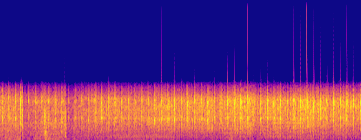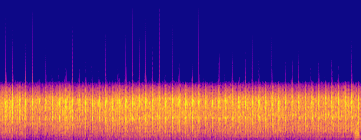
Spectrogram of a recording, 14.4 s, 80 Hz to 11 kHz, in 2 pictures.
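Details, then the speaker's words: 1999 VW Golf TDI diesel idling out of gear: light sharp ticking about two to three times a second from one slightly noisy tappet. "And I'll fire it up to explain demonstrate the noise that it makes with the, sure it's out of gear of course, the slightly noisy tappet that it has."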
